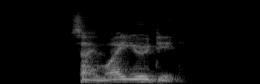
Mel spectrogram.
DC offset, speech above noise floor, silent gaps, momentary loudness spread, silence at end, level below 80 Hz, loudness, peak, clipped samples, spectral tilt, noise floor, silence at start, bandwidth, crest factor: under 0.1%; over 58 dB; none; 13 LU; 0.8 s; -76 dBFS; -33 LUFS; -16 dBFS; under 0.1%; -5.5 dB/octave; under -90 dBFS; 0.7 s; 12 kHz; 20 dB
